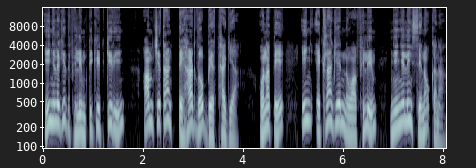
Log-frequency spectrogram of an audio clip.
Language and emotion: Santali, disgusted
